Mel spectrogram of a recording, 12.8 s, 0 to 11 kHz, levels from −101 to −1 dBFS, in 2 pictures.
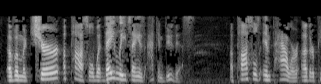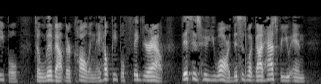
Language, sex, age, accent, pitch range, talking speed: English, male, 40-59, American, 155-195 Hz, 185 wpm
